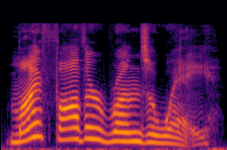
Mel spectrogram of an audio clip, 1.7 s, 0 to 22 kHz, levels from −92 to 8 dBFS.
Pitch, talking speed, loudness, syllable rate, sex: 240 Hz, 140 wpm, -17 LUFS, 3.9 syllables/s, female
